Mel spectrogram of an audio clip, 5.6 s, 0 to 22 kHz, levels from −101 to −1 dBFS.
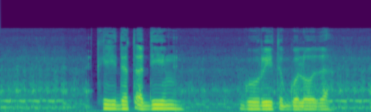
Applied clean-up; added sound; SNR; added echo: none; Mechanisms; 14 dB; none.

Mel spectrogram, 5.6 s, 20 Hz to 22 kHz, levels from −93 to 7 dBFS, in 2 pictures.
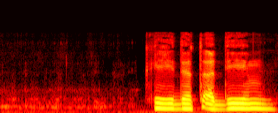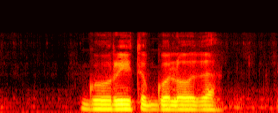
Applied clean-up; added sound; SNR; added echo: neural separator model SepFormer DNS4.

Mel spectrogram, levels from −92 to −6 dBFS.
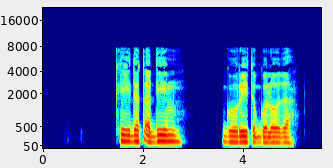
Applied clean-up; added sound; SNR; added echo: none; none; none; none.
